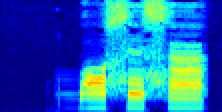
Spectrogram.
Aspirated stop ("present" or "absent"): absent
